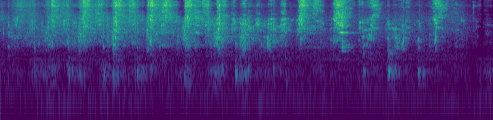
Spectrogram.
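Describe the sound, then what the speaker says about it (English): A whisk clatters rapidly against a mixing bowl as brown and white sugar are stirred into a mixture, a busy rhythmic scraping and tapping that stays close and steady throughout, with no talking. "I'm gonna grab my whisk"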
